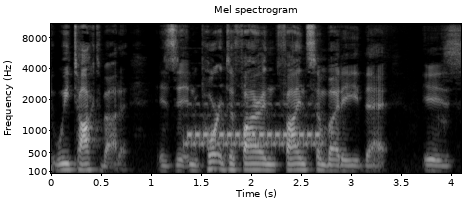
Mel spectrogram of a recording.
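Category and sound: signal or alarm, phone ringing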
